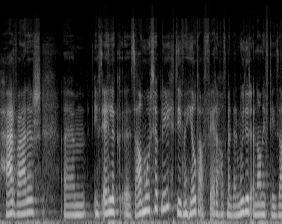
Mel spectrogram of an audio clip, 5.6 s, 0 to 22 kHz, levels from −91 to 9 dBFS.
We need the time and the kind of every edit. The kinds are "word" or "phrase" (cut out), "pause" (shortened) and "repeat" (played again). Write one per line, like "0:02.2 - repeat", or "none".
0:03.9 - word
